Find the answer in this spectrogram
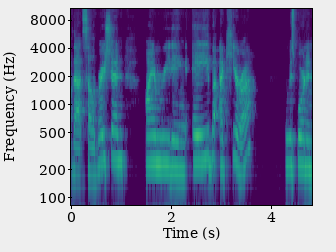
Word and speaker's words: Abe: uh and and and it's not abe it's abe abe i'm already being told i'm not saying it right abe okay so it's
